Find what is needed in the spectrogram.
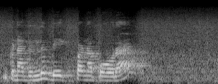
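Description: A woman speaking briefly, then a steady hiss of background noise.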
